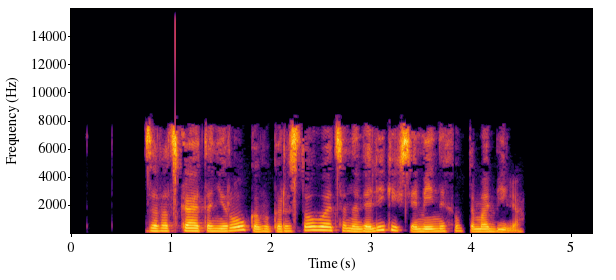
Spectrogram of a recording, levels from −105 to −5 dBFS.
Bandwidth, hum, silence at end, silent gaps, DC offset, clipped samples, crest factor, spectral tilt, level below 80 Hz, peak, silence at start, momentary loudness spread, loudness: 8.4 kHz; none; 0.7 s; 3.93-3.97 s; under 0.1%; under 0.1%; 18 dB; -4 dB/octave; -58 dBFS; 0 dBFS; 0.75 s; 9 LU; -17 LUFS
